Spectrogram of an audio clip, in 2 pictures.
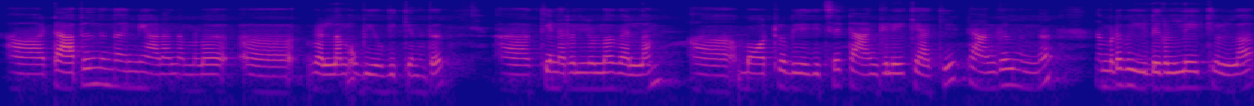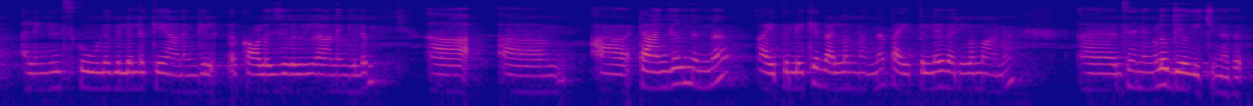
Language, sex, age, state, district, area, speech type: Malayalam, female, 18-30, Kerala, Thrissur, rural, spontaneous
